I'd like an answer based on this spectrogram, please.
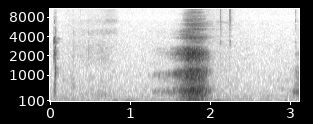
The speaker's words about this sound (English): what's with me with yawning? What the hell?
